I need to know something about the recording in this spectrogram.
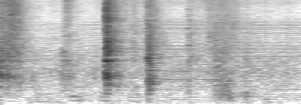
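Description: A shovel digs and scrapes through soil nearby, with a few sharp gritty scrapes and thuds spaced irregularly against a quiet outdoor background.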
